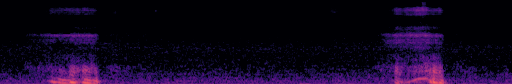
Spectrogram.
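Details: Two soft, rough snoring breaths about three seconds apart from a sleeping dog, with quiet pauses between.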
